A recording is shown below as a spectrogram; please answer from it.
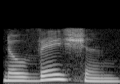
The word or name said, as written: novation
